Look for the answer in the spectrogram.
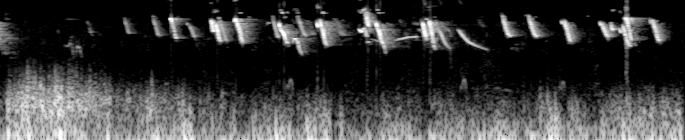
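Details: Wild saffron finches calling at a baited feeding spot: after a quieter opening, high chips and thin falling notes build into steady overlapping chatter over low murmur.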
